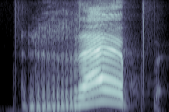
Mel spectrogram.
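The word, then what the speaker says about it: wrap: बताइए इसको क्या पढ़ेंगे रैप डब्ल्यू आर ए पी रैप व रैप मत पढ़िएगा क्योंकि आर से पहले डब्ल्यू है तो डब्ल्यू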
